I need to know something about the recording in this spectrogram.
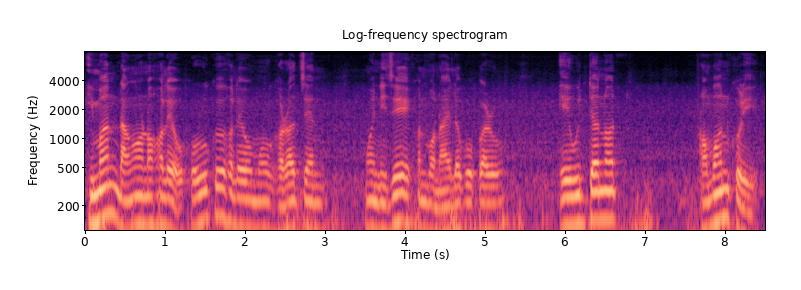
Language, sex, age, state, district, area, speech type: Assamese, male, 45-60, Assam, Sonitpur, urban, spontaneous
